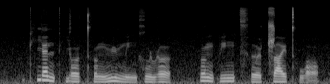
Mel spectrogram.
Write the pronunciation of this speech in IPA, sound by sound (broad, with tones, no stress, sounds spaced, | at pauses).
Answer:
pʰ j ɛ˥˨ n pʰ j o˨˦ ʊ̯ t̪ʰ ʊ˨˦ ŋ m y˥˨ m i˨˦ ŋ x u˧ ɻ ɤ˥˨ | ʊ˥˨ ŋ p i˦ ŋ t͡sʰ ɹ̩˨˦ ʈ͡ʂ a˦ ɪ̯ t̪ʰ w ɔ̰˨˩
